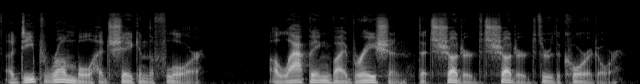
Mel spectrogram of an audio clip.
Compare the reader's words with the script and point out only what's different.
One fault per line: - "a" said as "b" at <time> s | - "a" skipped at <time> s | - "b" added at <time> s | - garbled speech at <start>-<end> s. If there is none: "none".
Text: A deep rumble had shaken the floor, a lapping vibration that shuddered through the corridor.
- "shuddered" added at 4.8 s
